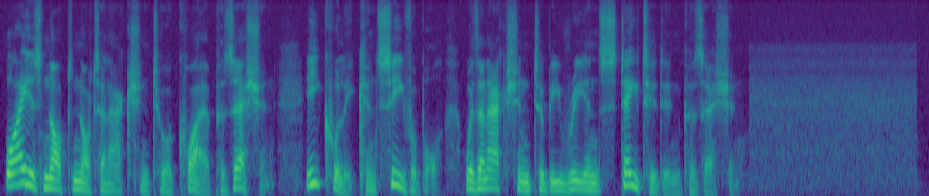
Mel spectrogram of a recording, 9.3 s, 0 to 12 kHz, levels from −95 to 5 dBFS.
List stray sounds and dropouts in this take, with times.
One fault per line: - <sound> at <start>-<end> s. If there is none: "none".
none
